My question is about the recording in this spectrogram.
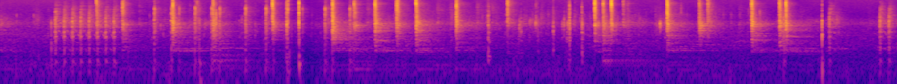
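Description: Airsoft guns firing: fast rattling full-auto bursts of about ten shots a second from electric airsoft rifles, a faint motor whine under some of them, mixed with sharper single snaps.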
